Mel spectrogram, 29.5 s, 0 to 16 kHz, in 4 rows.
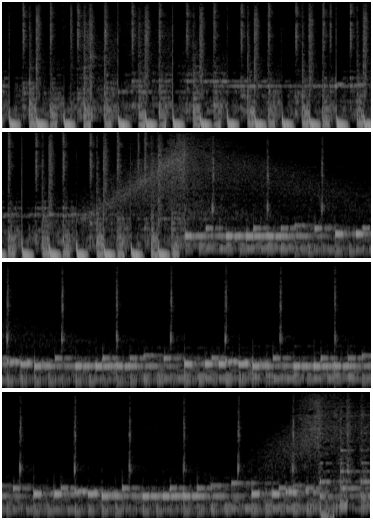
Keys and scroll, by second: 0.1 Escape, 2.3 F2, 6.4 space, 7.0 ctrl+q, 7.5 F2, 13.4 space, 13.9 F3, 18.8 ctrl+z, 21.1 space, 23.6 4, 23.7 5, 23.9 Return, 28.1 F2.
